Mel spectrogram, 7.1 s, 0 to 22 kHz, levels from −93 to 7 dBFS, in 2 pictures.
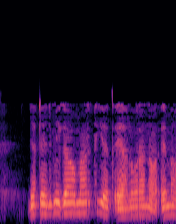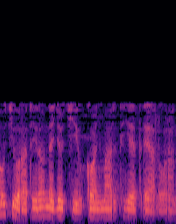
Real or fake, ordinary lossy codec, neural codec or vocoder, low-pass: fake; AAC, 16 kbps; vocoder, 48 kHz, 128 mel bands, Vocos; 19.8 kHz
